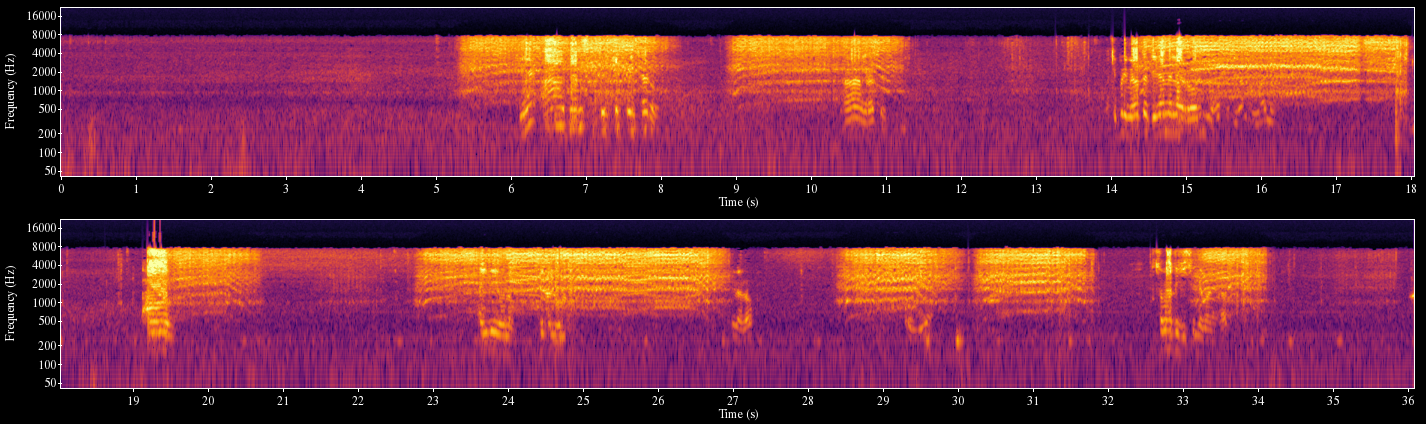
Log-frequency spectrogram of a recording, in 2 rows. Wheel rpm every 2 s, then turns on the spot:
0, 0, 30, 170, 80, 110, 10, 120, 190, 60, 50, 80, 190, 90, 90, 100, 40, 20.
12-14 34-36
